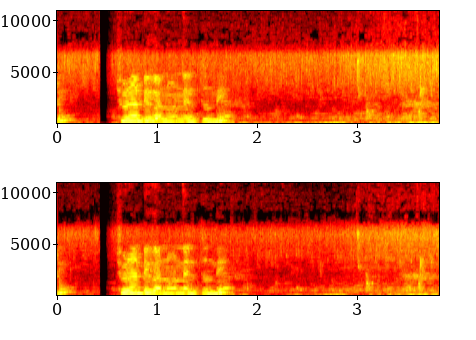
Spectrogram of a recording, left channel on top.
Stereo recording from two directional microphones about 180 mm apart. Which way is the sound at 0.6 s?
60° right (ahead or behind).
